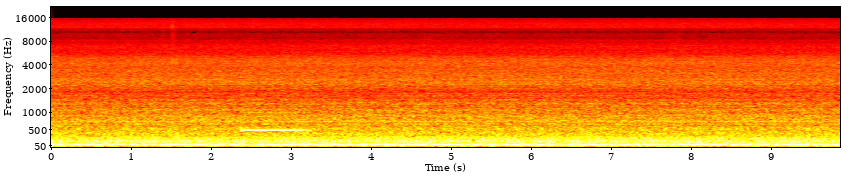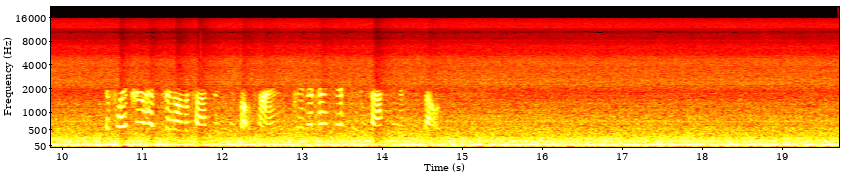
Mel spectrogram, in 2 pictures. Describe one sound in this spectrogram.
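Aircraft engines roar steadily in a low, even drone.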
